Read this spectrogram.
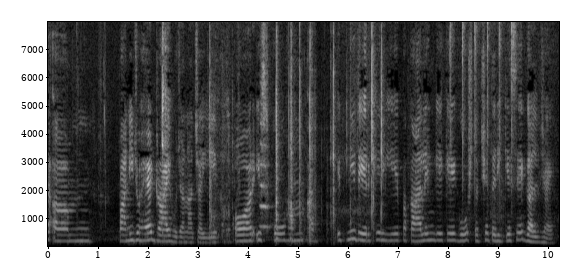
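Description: A woman hosting a cooking show, giving unhurried step-by-step instructions in a home kitchen with frequent filler pauses. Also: on the high side, noisy background.

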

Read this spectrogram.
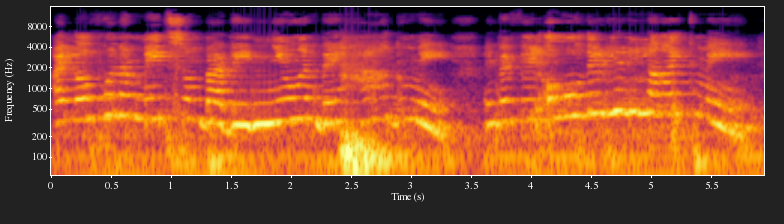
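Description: A woman's voice: very high voice, a little slow, reverberant. A young Greek woman with a strong Greek accent doing a live stand-up set, self-mocking and laughing at her own lines. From Greece. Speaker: stand-up comedian. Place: comedy club stage with audience. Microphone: handheld stage mic. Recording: raw live room recording from far off. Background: loud audience laughter.

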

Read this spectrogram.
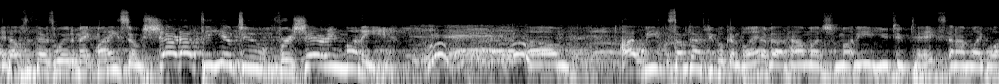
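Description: A man giving a keynote talk on stage in a large convention hall, fast and enthusiastic with lots of "like"s, speaking into a handheld mic. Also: a little high, a little mellow, muffled recording, a little hiss or hum. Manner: fast, enthusiastic, filler-heavy with frequent likes. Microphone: handheld microphone. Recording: echoey hall from far off.

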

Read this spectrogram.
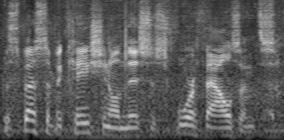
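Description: A man's voice: mid-range voice, animated, normal speed, noisy background. A man in his forties hosting a hands-on small engine repair tutorial outdoors on a lawn, explaining each step in a plain, folksy way.

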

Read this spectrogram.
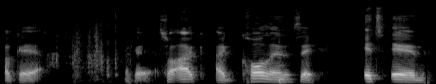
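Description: A man's voice: fairly low pitch, measured pace, a little mellow. A man talking casually as a tabletop game player, hesitantly thinking his moves aloud.

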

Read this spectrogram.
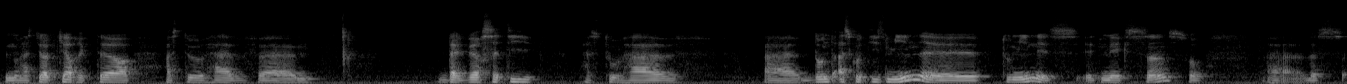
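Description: A young man voicing a pompous Italian art lover with an Italian accent, halting over his words. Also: fairly low pitch, mellow, roomy sound, pitched below the performer's own voice. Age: 20s. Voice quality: halting, hesitant.

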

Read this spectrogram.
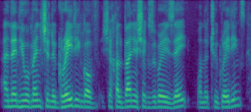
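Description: A man's voice: on the high side, little pitch movement, quick pace, mellow, no room sound. A man, an Islamic scholar and teacher, talking critically in a casual podcast discussion, scattering Arabic religious terms through his speech.

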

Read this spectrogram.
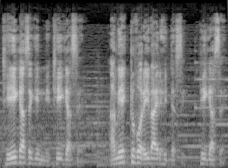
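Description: A man's voice: medium pitch, brisk, soft background music, natural voice. A man playing a poor, good-natured village fisherman and father in a cartoon, speaking plaintively with a rural eastern Bengali accent. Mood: fond. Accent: rural eastern Bengali (Bangladeshi). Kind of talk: dramatic cartoon story dub.

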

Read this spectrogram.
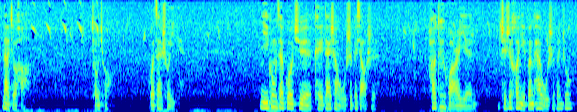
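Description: A man acting a fugitive underworld official and doting, cocky godfather in a fan audio drama, expressive and protective. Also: lowish voice, moderate pace, pauses often, lightly acted. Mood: grave, cautioning. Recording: muffled, faint background noise, rain-like ambience.

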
